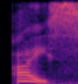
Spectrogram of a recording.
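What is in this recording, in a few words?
"ice", English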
